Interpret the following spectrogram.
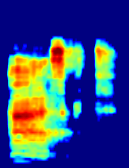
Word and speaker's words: asked: this in this word I say she asked asked notice guys the Ed the final Ed not fin ask or asked final Ed I pronounce it as T sound so I say she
